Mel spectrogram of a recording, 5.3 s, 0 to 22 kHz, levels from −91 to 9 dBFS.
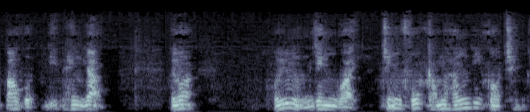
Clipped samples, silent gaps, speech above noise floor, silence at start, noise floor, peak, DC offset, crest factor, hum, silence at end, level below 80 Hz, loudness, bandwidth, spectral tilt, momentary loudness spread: under 0.1%; none; 41 dB; 0.05 s; -60 dBFS; -6 dBFS; under 0.1%; 16 dB; none; 0.05 s; -58 dBFS; -20 LUFS; 13 kHz; -6 dB/octave; 6 LU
